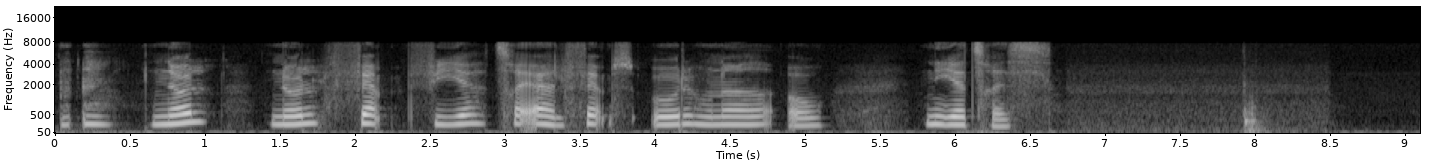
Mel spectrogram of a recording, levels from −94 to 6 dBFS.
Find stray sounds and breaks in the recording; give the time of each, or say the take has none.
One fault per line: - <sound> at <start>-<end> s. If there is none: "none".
- thud at 7.9-8.3 s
